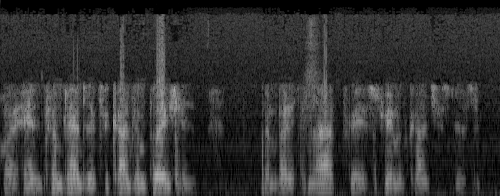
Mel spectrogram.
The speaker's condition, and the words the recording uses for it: Parkinson's disease. And then I would think I went to other, specifically Parkinson doctors, and discovered, yes, indeed, and that my throat is getting closed up.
